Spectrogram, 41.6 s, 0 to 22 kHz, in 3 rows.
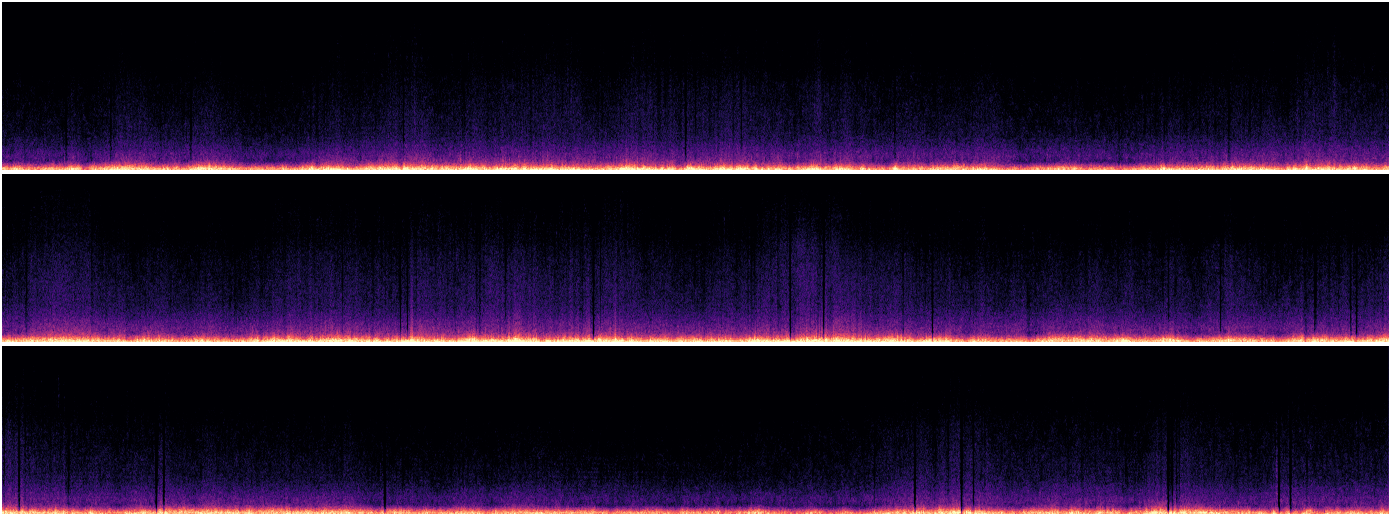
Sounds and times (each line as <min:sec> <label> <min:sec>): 0:00.0 Heavy wind 0:41.6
